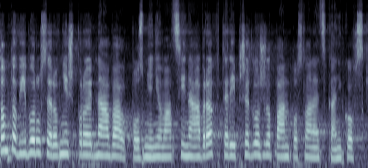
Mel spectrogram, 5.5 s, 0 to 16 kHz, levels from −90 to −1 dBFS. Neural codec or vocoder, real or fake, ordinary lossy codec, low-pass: none; real; Opus, 16 kbps; 14.4 kHz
